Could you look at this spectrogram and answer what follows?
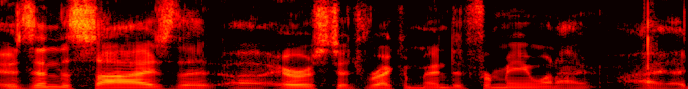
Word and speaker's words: Aerostich: I see people misspell it often. They spell it stitch with a S-T-I-T-C-H at the end. There's no T at the end, so it's like Aerostich, I think is maybe how they pronounce it.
